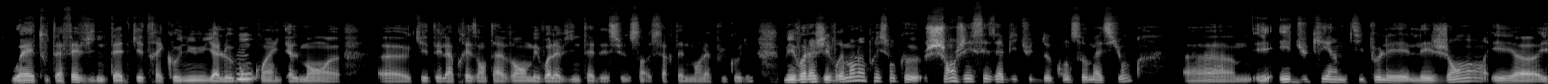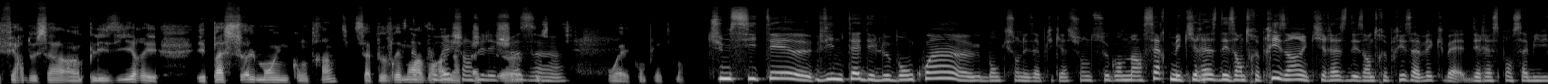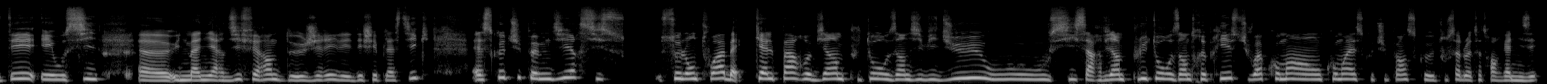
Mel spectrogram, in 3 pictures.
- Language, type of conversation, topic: French, podcast, Comment peut-on réduire les déchets plastiques au quotidien, selon toi ?
- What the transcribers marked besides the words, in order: stressed: "changer"; stressed: "seulement"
